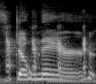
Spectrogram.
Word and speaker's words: Donair: Turkish D Don well I'm pronouncing it the Halifax version which is Donaire so don don trying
